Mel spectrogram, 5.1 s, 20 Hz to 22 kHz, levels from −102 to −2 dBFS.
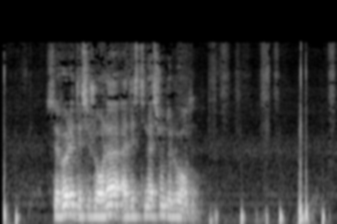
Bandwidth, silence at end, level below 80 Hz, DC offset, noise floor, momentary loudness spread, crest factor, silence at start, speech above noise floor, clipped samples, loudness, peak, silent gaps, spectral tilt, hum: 11.5 kHz; 0.2 s; -38 dBFS; under 0.1%; -45 dBFS; 19 LU; 18 dB; 0.05 s; 29 dB; under 0.1%; -18 LUFS; -2 dBFS; none; -7 dB/octave; none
